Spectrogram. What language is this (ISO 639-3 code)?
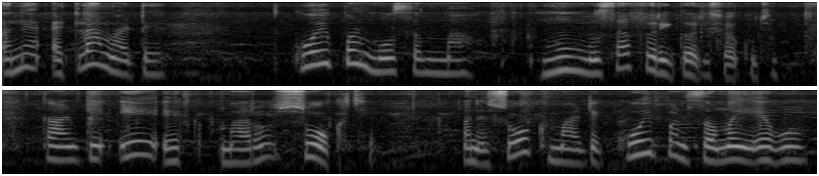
guj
